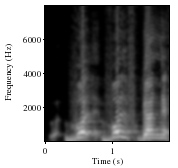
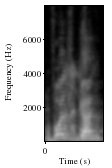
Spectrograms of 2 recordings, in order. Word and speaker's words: Wolfgang: Wolfgang, creo que se pronuncia, ¿no? En alemán. Wolfgang, como Mozart. Sí. Wolfgang, el mismo nombre que Mozart.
